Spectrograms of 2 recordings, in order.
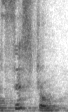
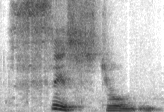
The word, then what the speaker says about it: sistrum: Out of six instruments, three are clappers, the timbrel or the hand drum, and sistrum are noisemakers.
